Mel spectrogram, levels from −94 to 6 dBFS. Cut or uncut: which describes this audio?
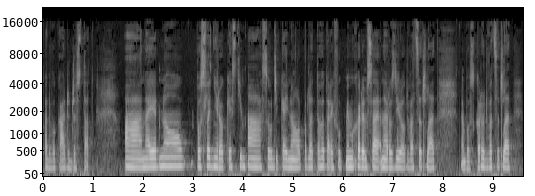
cut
